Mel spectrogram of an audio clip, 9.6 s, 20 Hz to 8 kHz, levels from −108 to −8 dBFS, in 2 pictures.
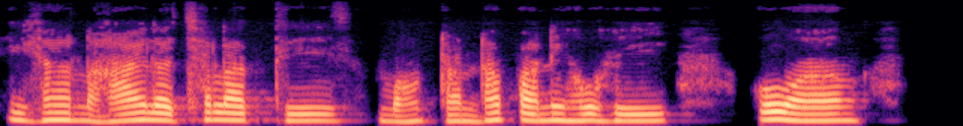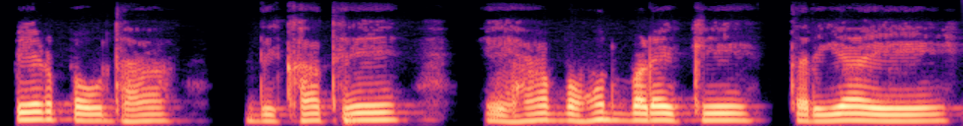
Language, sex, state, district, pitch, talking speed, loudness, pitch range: Chhattisgarhi, male, Chhattisgarh, Jashpur, 160 Hz, 125 wpm, -19 LUFS, 155-165 Hz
